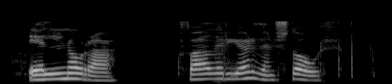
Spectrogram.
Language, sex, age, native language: Icelandic, female, 11, Icelandic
